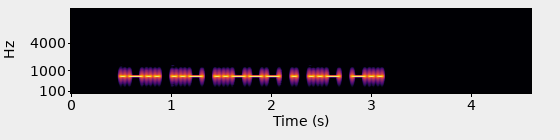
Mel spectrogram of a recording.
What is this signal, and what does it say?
Morse code, heard as a keyed tone, about 28 wpm, 700 Hz. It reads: LU2EUD
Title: DXCC-100 Call Signs - 6 Characters - 28wpm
